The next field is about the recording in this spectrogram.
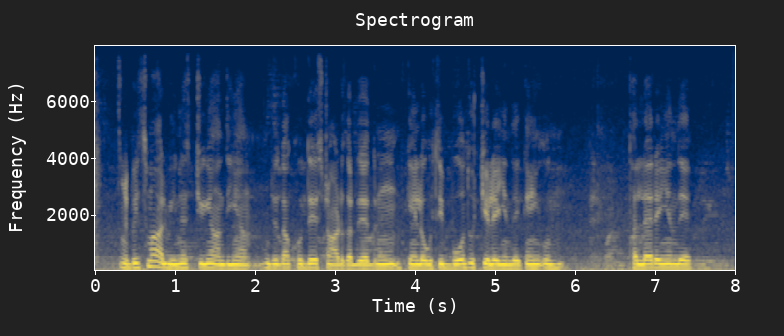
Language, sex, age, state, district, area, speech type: Dogri, male, 18-30, Jammu and Kashmir, Jammu, rural, spontaneous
